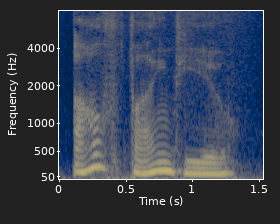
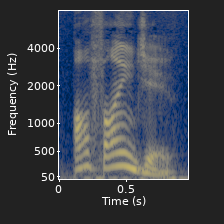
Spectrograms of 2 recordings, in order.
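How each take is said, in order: First: It sounds creepy and obsessive. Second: It sounds plain and friendly.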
